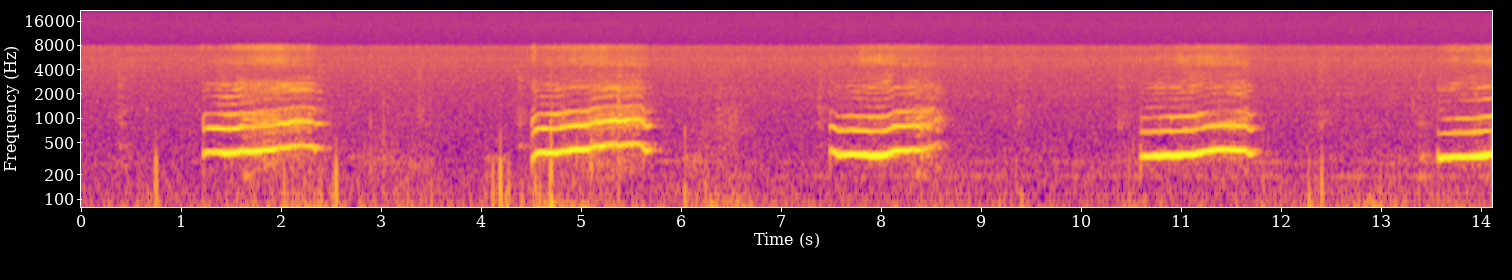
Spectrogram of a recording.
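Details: Sleeping domestic cat snoring through the house, a whistling, nasal tone on each breath lasting about a second, repeated regularly roughly every three seconds, each one slightly rising then falling, in a quiet room.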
